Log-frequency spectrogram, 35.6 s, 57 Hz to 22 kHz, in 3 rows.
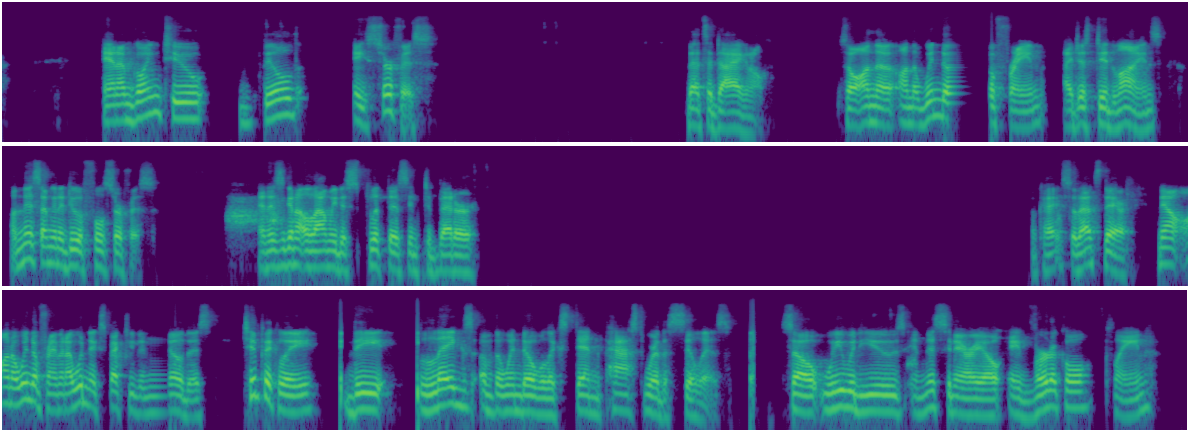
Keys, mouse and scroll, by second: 0.1 middle click, 0.5 middle click, 1.4 middle click, 3.0 click, 4.3 click, 5.3-5.8 scroll, 5.8 click, 7.5 click, 9.3-9.7 scroll, 10.6 scroll, 11.8-12.5 scroll, 13.6-14.0 scroll, 14.3 F15, 15.0 right click, 16.2 click, 16.9 click, 20.3 click, 21.6 click, 22.8 scroll, 23.5-24.0 scroll, 25.5-26.7 scroll, 32.9 click, 35.0 click.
